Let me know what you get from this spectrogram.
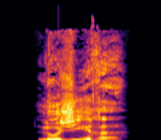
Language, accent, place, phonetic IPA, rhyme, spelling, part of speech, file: German, Germany, Berlin, [loˈʒiːʁə], -iːʁə, logiere, verb, De-logiere.ogg
- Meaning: inflection of logieren: 1. first-person singular present 2. singular imperative 3. first/third-person singular subjunctive I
